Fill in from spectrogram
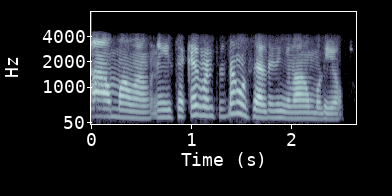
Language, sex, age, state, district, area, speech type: Tamil, female, 30-45, Tamil Nadu, Kallakurichi, rural, conversation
